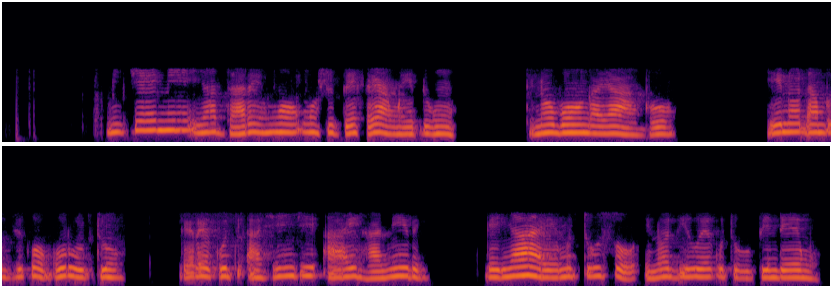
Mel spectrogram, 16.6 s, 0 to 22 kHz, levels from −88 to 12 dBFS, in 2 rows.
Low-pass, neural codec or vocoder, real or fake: 3.6 kHz; vocoder, 22.05 kHz, 80 mel bands, WaveNeXt; fake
